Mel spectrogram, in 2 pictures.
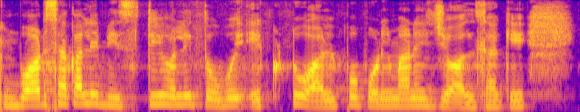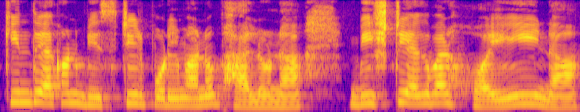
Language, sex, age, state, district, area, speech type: Bengali, female, 45-60, West Bengal, Nadia, rural, spontaneous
